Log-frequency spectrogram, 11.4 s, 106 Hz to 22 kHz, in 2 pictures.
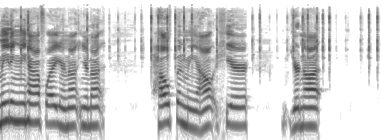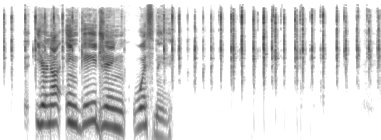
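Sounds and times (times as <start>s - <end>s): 
speech: 0.0s - 1.7s, 2.4s - 5.0s, 6.2s - 8.4s
sharp crisp clicks: 0.0s - 11.4s.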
